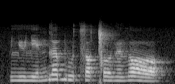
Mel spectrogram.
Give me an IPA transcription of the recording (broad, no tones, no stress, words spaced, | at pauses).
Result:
lʲulʲɛŋɡɜ but͡sɔǀoðə̃ ðɔ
